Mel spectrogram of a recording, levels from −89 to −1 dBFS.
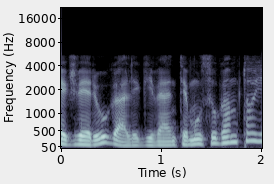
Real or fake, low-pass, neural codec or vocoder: real; 5.4 kHz; none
